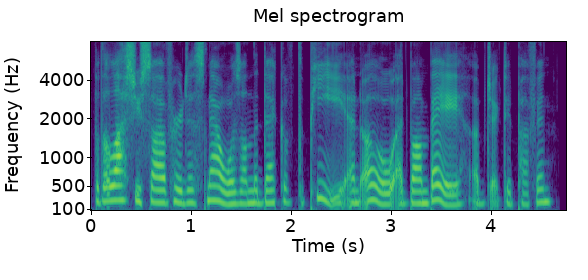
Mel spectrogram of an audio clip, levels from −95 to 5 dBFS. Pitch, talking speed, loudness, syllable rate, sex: 215 Hz, 280 wpm, -20 LUFS, 5.8 syllables/s, female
